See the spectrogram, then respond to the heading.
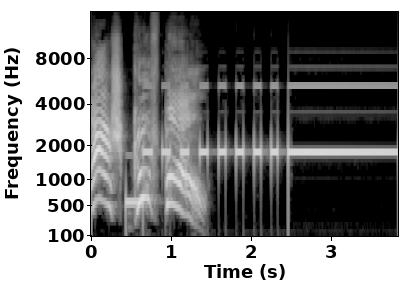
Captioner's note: heart monitor flatlines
